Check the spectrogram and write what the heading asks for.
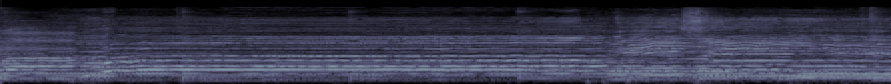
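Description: Worship band and group of singers performing a slow song together, several voices holding long notes over acoustic guitar and violin.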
